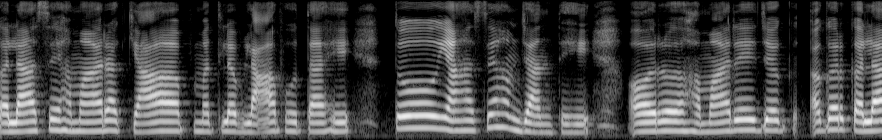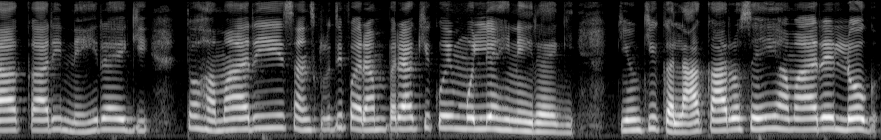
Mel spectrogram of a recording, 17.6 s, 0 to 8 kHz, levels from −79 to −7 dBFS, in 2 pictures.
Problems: constant background noise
